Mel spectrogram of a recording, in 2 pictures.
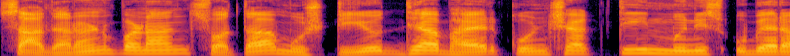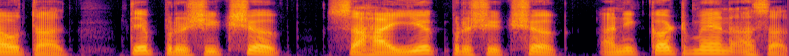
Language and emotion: Goan Konkani, neutral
